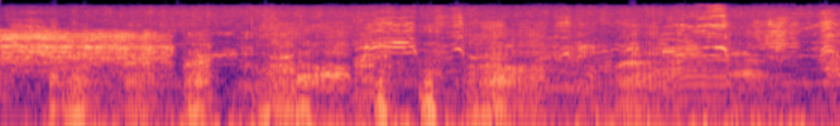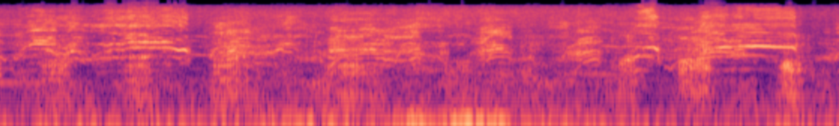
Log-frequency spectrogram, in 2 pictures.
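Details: A group of pigs squealing, with many bent, wavering high cries overlapping one another, mixed with lower grunts and a loud harsh burst at the start.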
